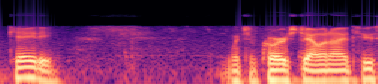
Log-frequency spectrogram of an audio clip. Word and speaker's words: Kate: My name that's right my name is see care all right my uh my name uh Kate pronounced properly is kati which is ka Egyptian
